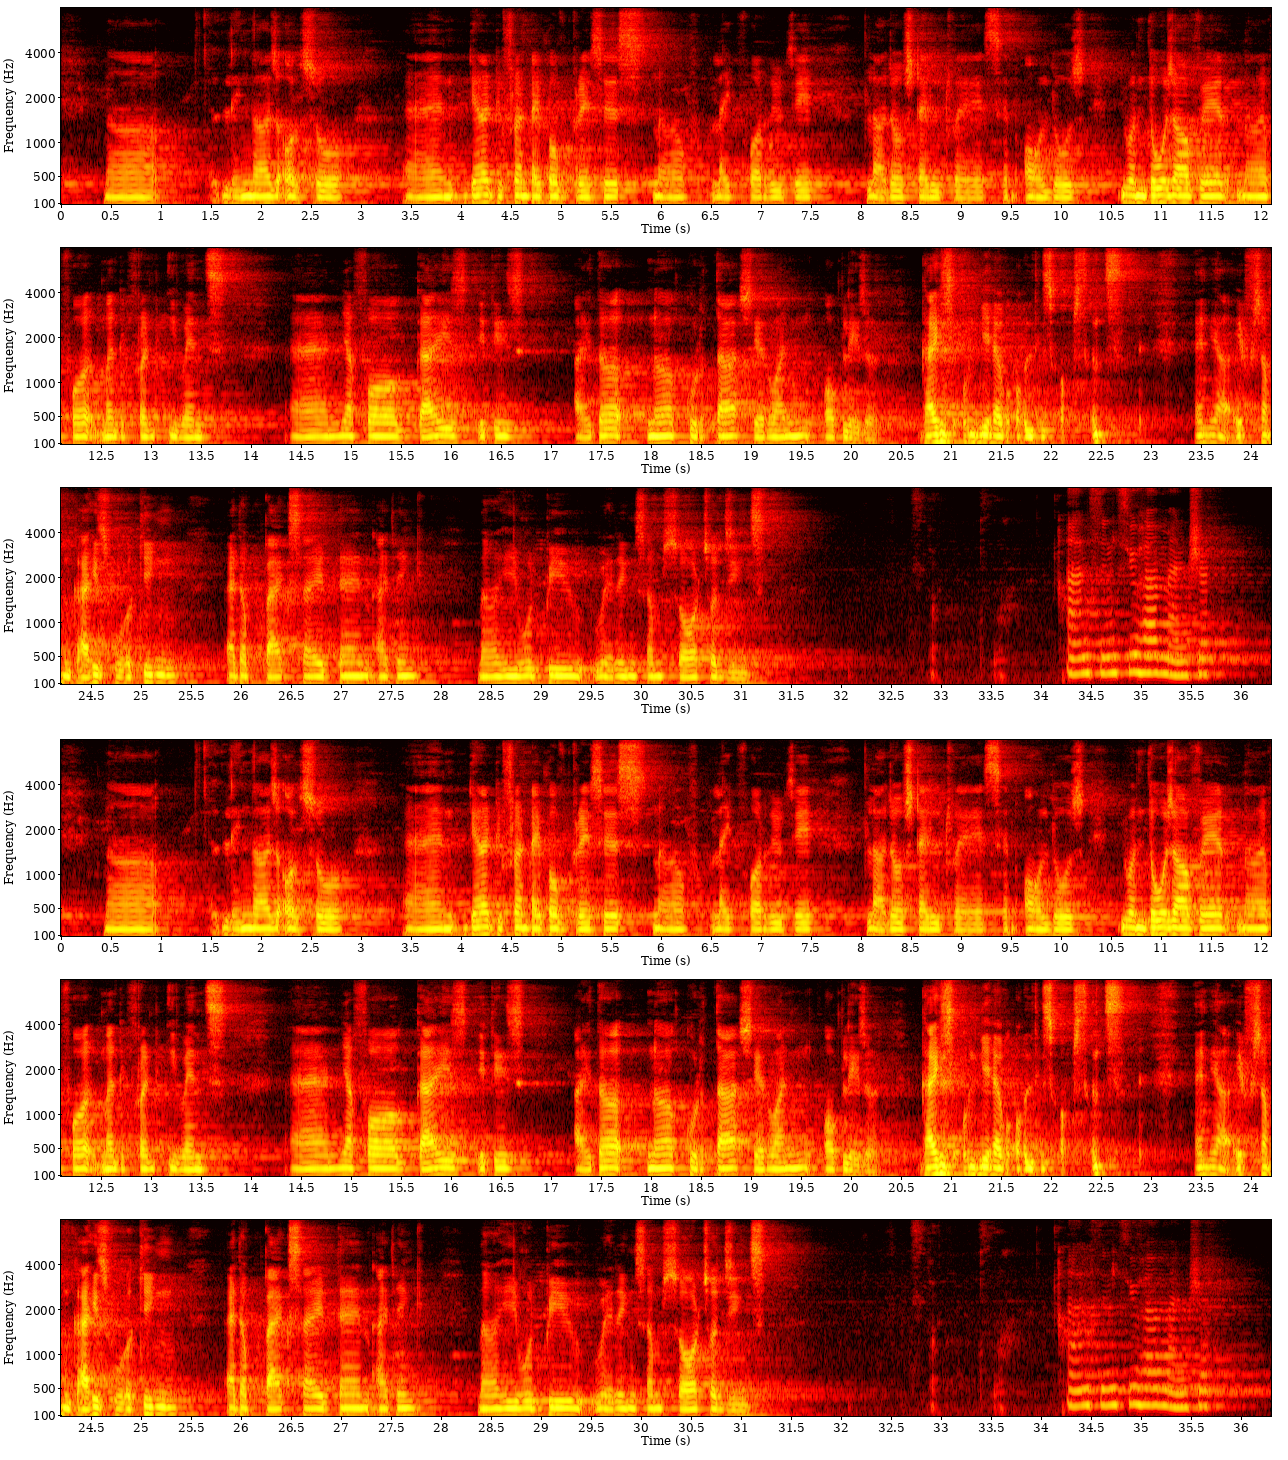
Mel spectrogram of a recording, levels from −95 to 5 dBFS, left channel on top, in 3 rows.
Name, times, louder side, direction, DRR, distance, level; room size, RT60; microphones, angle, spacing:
voice 1, 0.4-1.0 1.5-2.9 3.4-7.6 8.0-10.2 10.6-13.8 14.4-16.7 17.2-20.3 20.7-22.8 23.1-25.4 25.9-27.8 28.4-31.3, right 1 dB, 25° right, 10 dB, 0.8 m, -23 dB
voice 2, 34.3-35.7, left 1 dB, 40° left, 5 dB, 1.0 m, -30 dB
24.5 x 24.0 x 5.9 m, 2.2 s
head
